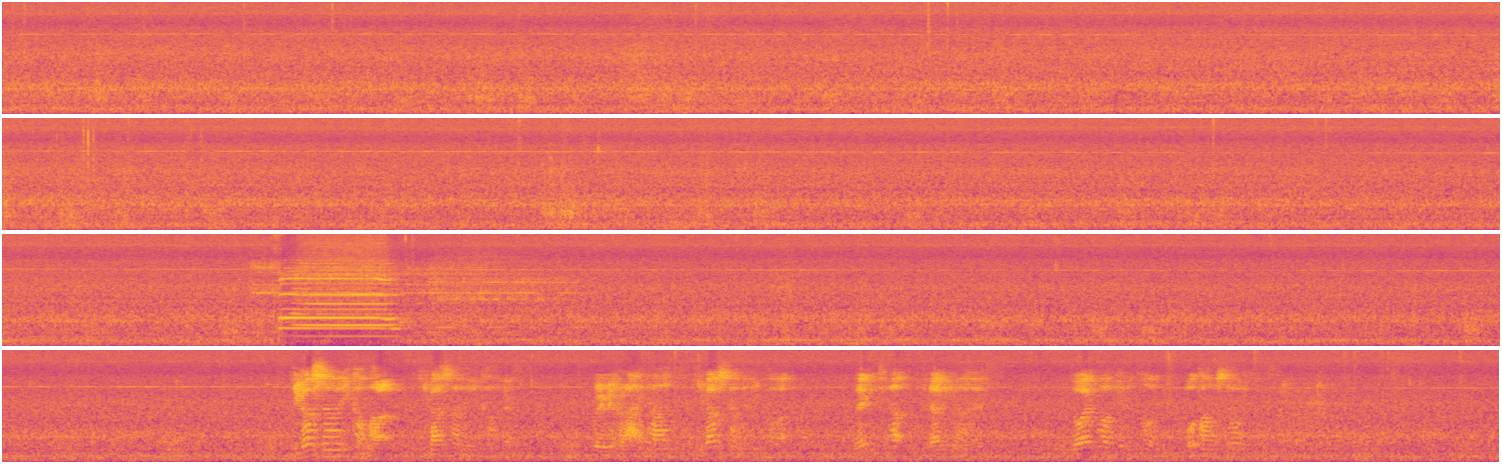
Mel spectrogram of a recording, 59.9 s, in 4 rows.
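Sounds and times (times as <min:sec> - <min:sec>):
train wheels rumbling: 0:00.0 - 0:59.9
high whine: 0:32.4 - 0:38.1.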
